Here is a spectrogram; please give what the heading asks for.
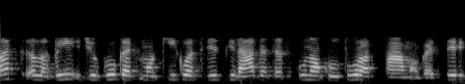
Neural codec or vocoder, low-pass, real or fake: none; 3.6 kHz; real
